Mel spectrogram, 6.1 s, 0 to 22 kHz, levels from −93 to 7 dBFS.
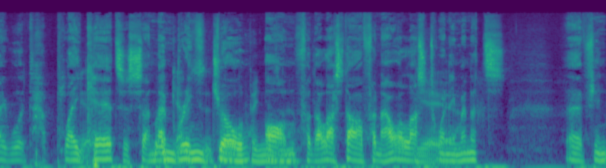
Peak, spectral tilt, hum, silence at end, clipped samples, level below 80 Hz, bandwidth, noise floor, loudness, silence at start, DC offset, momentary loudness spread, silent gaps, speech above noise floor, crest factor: -4 dBFS; -4 dB/octave; none; 0 s; under 0.1%; -40 dBFS; 17 kHz; -48 dBFS; -20 LUFS; 0 s; 0.5%; 10 LU; none; 27 dB; 18 dB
